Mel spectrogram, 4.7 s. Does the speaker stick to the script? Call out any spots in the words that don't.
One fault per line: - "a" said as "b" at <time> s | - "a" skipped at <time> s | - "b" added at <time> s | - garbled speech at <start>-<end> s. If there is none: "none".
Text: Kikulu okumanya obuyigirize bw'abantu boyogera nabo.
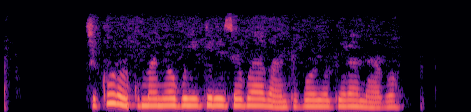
none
